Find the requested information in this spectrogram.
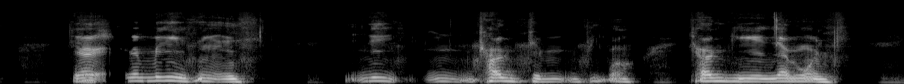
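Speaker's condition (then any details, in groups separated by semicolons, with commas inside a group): Cerebral palsy; neck surgery went badly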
